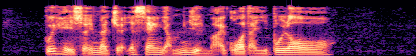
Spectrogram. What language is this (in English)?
Cantonese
